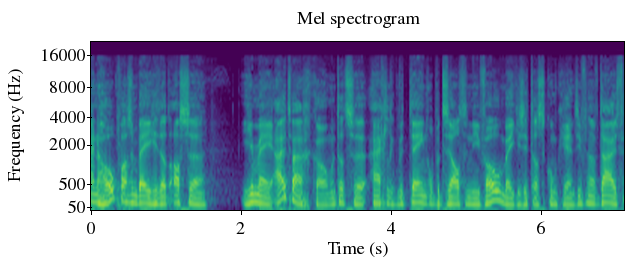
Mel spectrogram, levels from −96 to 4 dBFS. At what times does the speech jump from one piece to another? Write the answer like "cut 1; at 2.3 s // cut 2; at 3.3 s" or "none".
none

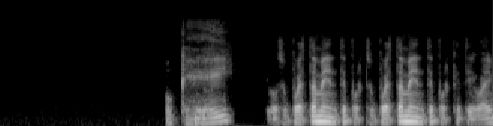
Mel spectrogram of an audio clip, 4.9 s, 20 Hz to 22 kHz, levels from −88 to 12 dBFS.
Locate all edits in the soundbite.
cut 1; at 3.7 s

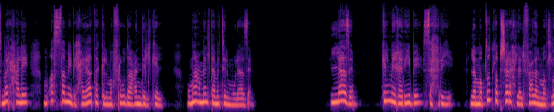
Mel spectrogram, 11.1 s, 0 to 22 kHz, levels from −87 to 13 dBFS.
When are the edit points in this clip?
none

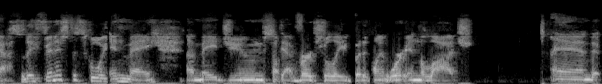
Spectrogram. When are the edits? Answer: cut 1; at 1.1 s // cut 2; at 1.9 s // cut 3; at 2.8 s // cut 4; at 3.7 s

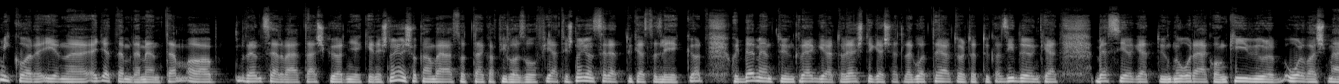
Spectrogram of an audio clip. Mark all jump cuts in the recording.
cut 1; at 6.6 s // cut 2; at 11.7 s

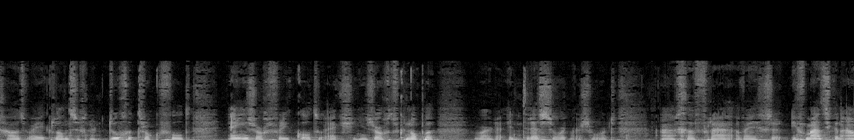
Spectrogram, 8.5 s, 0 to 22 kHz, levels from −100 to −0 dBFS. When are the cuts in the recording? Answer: cut 1; at 4.0 s // cut 2; at 5.7 s

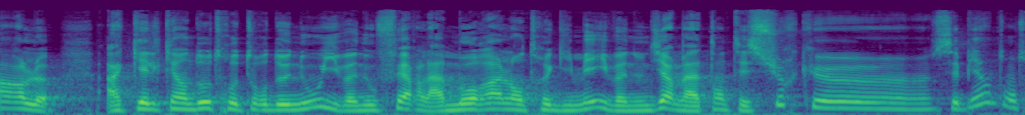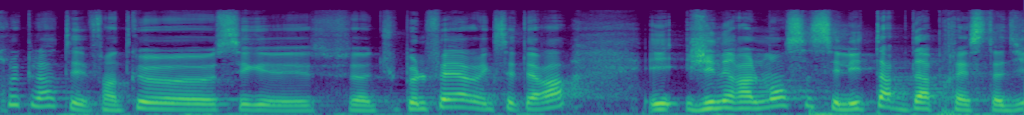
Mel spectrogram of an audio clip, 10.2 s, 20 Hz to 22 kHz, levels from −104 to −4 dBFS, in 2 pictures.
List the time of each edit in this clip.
cut 1; at 5.8 s

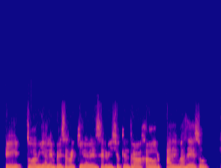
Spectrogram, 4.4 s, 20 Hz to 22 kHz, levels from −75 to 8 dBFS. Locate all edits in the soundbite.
cut 1; at 2.5 s

